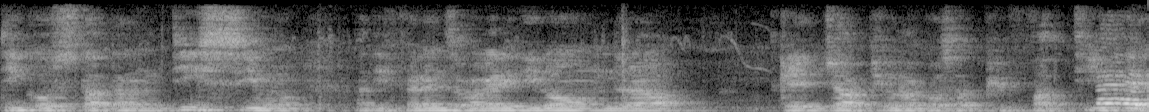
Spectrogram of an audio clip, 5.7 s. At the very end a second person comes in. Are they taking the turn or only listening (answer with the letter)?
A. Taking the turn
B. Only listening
A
